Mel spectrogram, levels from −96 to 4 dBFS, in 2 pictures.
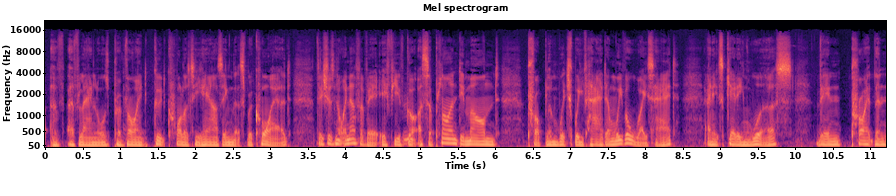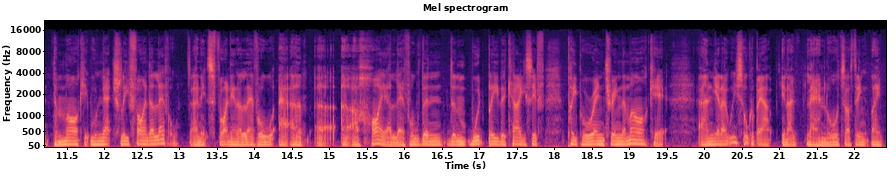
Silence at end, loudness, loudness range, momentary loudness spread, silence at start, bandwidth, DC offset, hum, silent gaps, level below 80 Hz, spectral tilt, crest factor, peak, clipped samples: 0 s; -20 LUFS; 1 LU; 6 LU; 0.05 s; 15.5 kHz; under 0.1%; none; none; -28 dBFS; -5 dB/octave; 14 dB; -6 dBFS; under 0.1%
